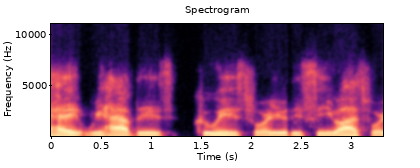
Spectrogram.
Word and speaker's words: CUI: on facebook is actually kui kui because it sounds so much like gui yeah well i'm they're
